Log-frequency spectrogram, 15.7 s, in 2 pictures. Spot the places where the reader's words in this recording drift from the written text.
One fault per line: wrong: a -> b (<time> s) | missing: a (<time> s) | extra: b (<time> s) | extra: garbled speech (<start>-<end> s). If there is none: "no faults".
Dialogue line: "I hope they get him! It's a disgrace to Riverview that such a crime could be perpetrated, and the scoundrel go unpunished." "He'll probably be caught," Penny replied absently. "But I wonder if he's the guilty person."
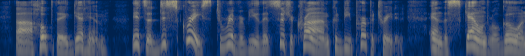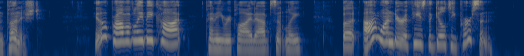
no faults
